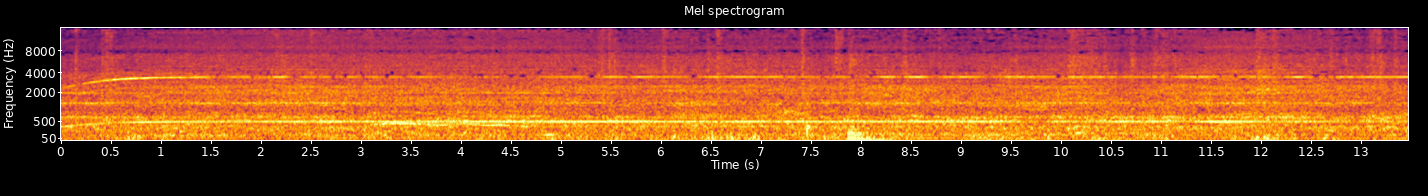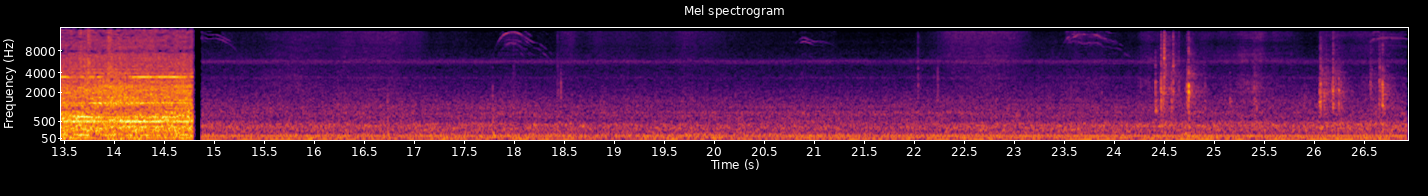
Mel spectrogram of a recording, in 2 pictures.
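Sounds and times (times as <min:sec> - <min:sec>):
vacuum cleaner whining: 0:00.0 - 0:14.9.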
